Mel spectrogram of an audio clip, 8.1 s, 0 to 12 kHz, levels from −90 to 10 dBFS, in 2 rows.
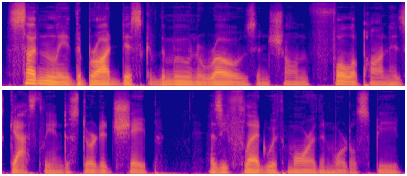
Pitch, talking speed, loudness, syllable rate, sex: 90 Hz, 185 wpm, -21 LUFS, 4.8 syllables/s, male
